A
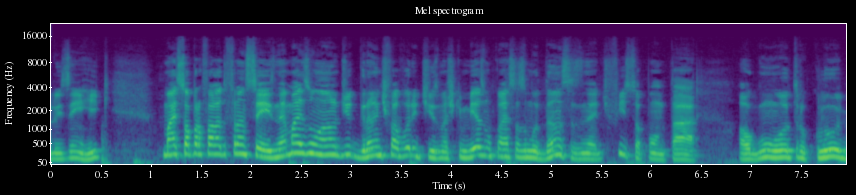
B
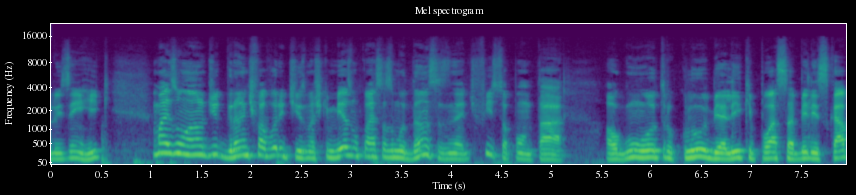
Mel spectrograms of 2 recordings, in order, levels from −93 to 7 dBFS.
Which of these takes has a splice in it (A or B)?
B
